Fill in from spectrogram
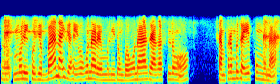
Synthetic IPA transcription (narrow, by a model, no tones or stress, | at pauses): mulikʰɔzebanajzahɯjbaɡɔnaɾɯmulidɔŋbaunazaɡasɯndɔŋɔ | sampʰaɾmbɯzajepʰuŋmɯna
